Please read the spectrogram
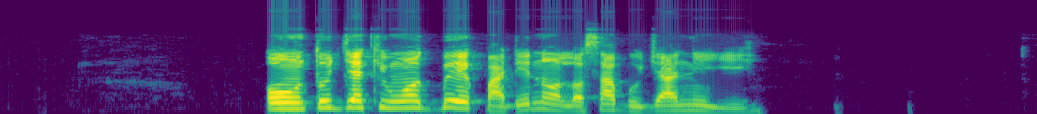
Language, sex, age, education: Yoruba, male, 30-45, tertiary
